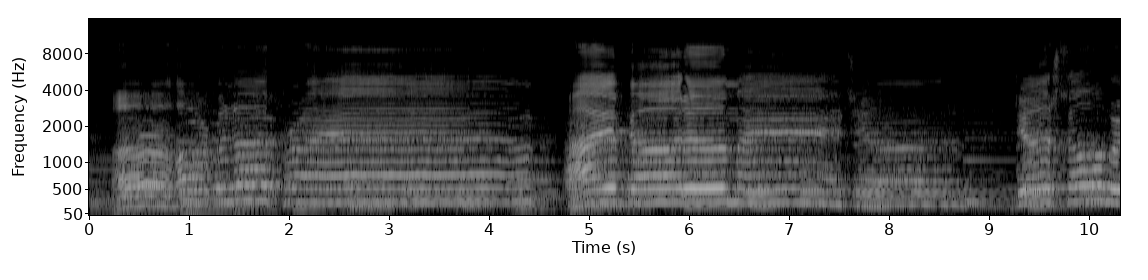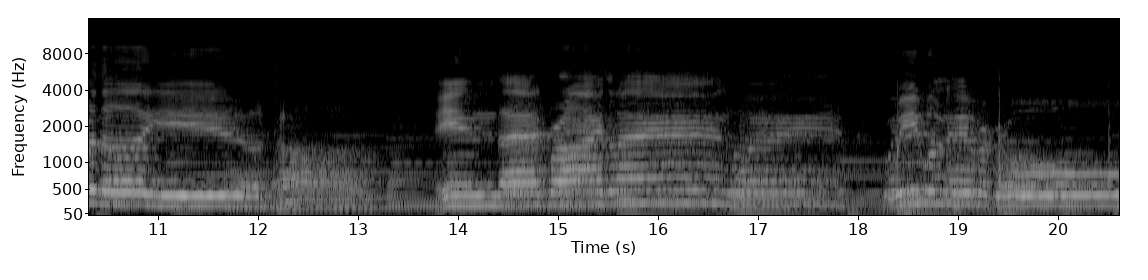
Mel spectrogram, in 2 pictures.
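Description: A man singing a slow gospel song over instrumental accompaniment, in long held phrases with short breaks between lines.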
